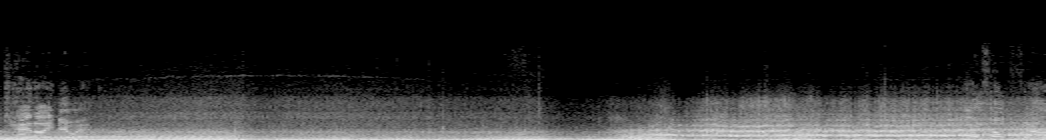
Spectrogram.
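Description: A Camaro SS drifts in a drift game, its tires skidding and squealing continuously over a loud engine roar, with people talking over the noise.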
